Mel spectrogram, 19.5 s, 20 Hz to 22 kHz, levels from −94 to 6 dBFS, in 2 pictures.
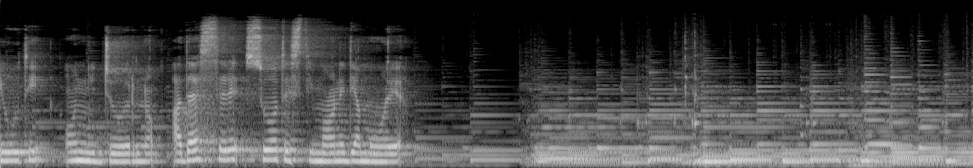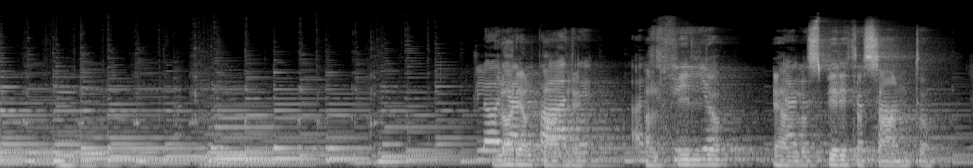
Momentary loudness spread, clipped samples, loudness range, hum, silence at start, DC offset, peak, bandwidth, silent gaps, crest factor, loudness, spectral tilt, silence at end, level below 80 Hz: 15 LU; under 0.1%; 6 LU; none; 0 s; under 0.1%; -4 dBFS; 14 kHz; none; 18 dB; -21 LUFS; -5 dB/octave; 0 s; -66 dBFS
